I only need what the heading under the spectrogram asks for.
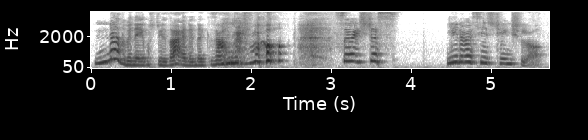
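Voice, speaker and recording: A woman's voice: high-pitched, expressive, fairly quick, a bit bright. A young woman, talking candidly to camera about her university year and laughing often between thoughts. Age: 20s. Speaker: university student vlogger. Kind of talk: casual talking-to-camera vlog. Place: home basement.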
